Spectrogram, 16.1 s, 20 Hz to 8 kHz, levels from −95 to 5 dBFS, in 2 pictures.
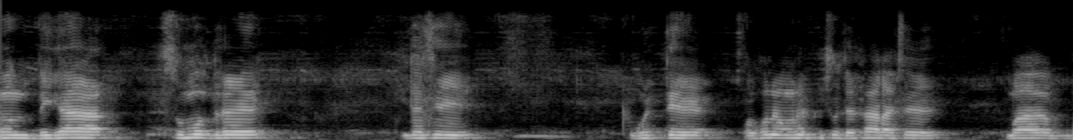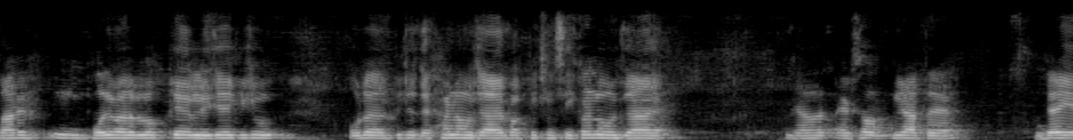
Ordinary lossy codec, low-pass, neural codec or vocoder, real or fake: none; 7.2 kHz; codec, 44.1 kHz, 3.4 kbps, Pupu-Codec; fake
